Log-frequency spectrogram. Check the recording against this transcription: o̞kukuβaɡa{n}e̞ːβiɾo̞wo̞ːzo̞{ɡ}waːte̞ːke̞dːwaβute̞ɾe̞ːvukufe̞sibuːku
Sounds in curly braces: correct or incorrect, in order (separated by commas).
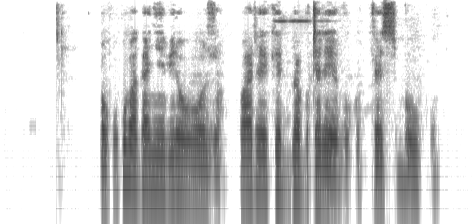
incorrect, incorrect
